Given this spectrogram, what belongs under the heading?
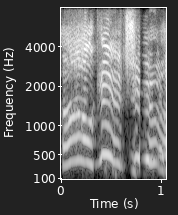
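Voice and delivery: very high voice cracking partway through. Voicing a character's failed attempt to intimidate an enemy: voice cracking. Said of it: "but your voice cracks".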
